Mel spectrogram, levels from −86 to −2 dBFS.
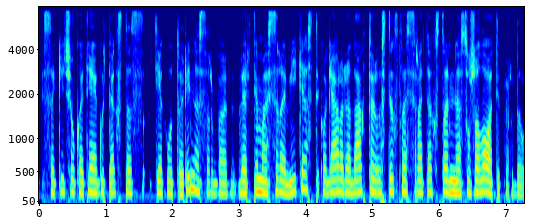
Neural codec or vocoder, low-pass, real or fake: codec, 44.1 kHz, 7.8 kbps, Pupu-Codec; 7.2 kHz; fake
